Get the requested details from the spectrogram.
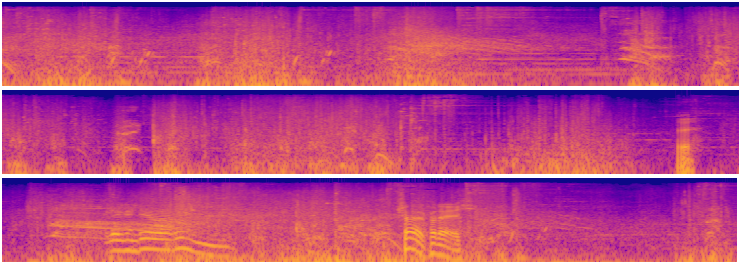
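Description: Blows and impacts thud in quick bursts.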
